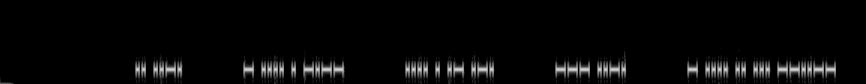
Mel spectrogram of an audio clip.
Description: Morse code, heard as a keyed tone, about 40 wpm, 700 Hz. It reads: IF THEY HEAR OF THIS,
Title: 3x Word-Spacing - Sentences from Top 400 Words - 40wpm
